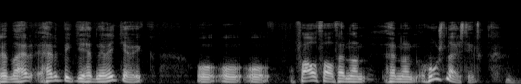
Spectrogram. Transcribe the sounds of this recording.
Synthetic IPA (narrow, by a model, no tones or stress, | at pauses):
jɛt̪nahɛɾhɛɾpicɪçɛt̪nɪɾejcːavɪk | ɔɣɔɣɔ̰ɣ | faːwθawθɛnːanθɛnːanhuːsnajst̪ir̥k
